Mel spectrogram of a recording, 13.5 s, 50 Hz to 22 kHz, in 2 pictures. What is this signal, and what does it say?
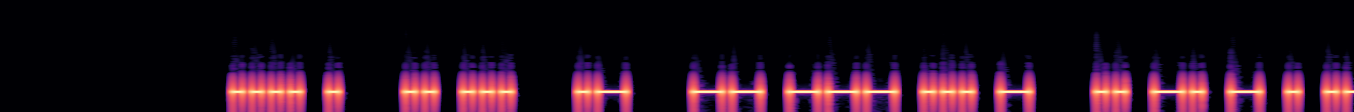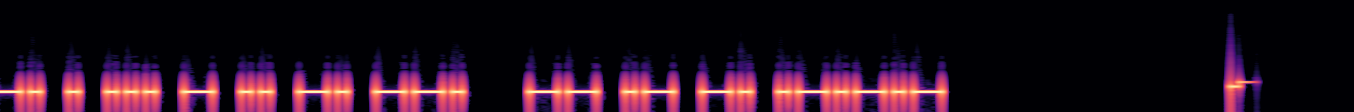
Morse code, heard as a keyed tone, about 25 wpm, 700 Hz. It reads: HE IS A MOST INTERESTING MAN.
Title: Sentences from Top 1000 Words 25wpm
